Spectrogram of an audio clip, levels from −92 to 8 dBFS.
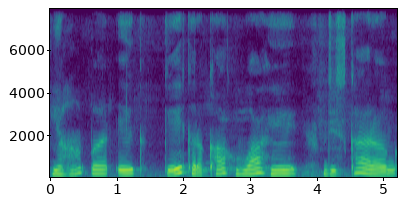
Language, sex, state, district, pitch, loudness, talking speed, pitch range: Hindi, female, Madhya Pradesh, Dhar, 185 Hz, -17 LUFS, 105 wpm, 180-205 Hz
